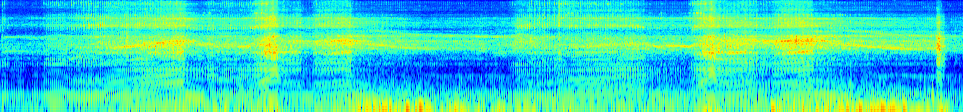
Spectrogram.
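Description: Small single-cylinder motorcycle engine revving up and down several times while being ridden through wheelies, with wind rushing over the microphone.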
